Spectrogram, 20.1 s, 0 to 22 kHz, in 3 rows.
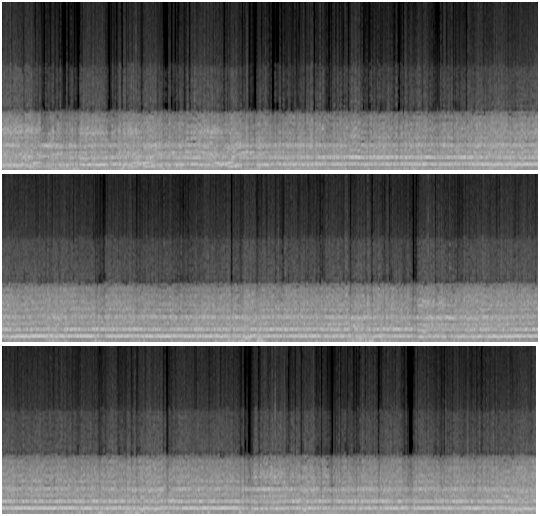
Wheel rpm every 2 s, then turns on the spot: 180, 160, 230, 220, 230, 230, 220, 230, 230, 230.
none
